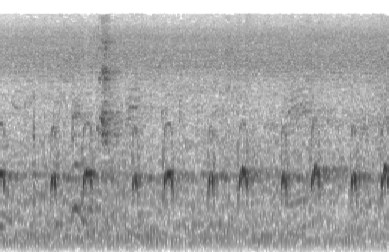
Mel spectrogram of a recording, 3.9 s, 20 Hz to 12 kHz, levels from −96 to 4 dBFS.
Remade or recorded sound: recorded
